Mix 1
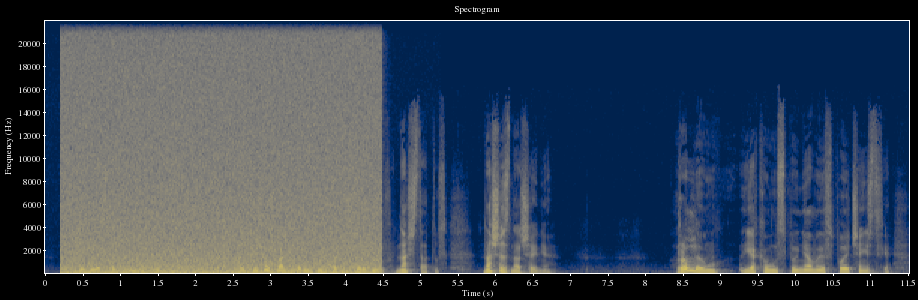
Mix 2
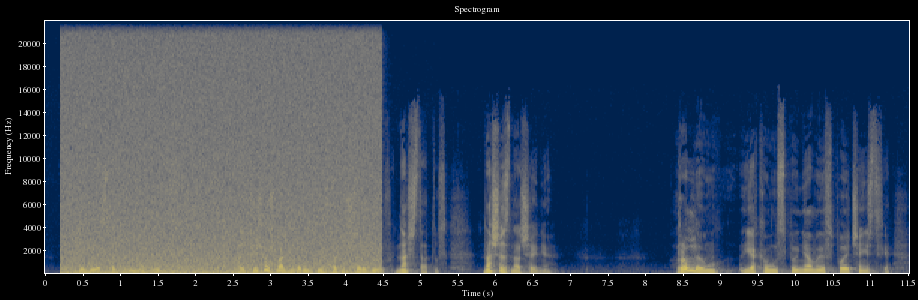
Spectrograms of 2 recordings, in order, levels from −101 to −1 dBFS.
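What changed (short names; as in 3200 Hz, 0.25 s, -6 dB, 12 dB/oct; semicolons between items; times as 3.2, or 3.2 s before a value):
speech: send on; background -3.5 dB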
